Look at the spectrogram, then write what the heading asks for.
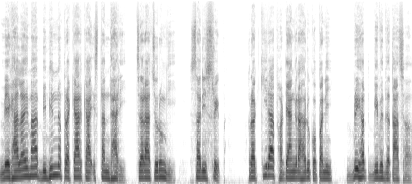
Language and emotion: Nepali, neutral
